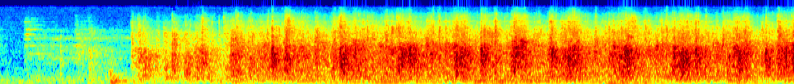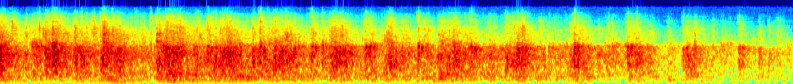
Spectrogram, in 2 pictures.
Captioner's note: applause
